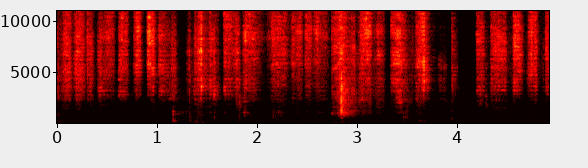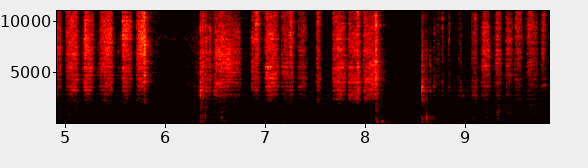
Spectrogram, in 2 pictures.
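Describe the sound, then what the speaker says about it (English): Sandpaper rubs the plastic shell of a PS5 DualSense controller in short, close, uneven scratchy strokes with brief pauses between passes, and no talking. "Actually sanding a little bit of the plastic off."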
